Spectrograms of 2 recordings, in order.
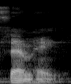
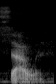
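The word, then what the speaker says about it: Samhain: It's not Sam Hayne. It's sin. I don't even know why they pronounce it sin, but let's just go with it. It's just sin. Okay, not Sam Hane.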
